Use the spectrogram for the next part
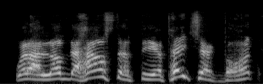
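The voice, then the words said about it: Poor attempt at British accent impression. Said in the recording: “You're no longer even doing a British accent. I don't even know what that was.”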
